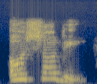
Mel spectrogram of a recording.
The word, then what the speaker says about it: Oshodi: Am I saying it right? Oh, Shodi. Oshodi.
